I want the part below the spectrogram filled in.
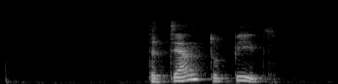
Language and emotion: Russian, neutral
